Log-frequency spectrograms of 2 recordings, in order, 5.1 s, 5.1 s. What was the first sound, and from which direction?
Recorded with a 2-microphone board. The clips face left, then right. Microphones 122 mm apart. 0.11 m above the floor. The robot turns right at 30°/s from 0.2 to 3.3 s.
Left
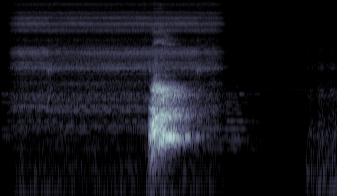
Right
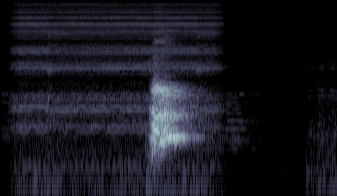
A dog barking, 45° left (ahead or behind).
